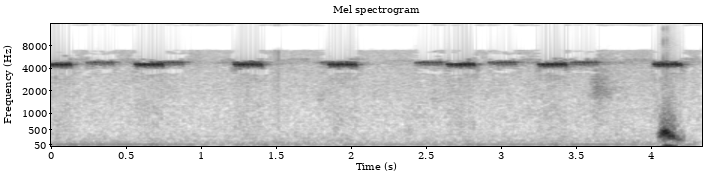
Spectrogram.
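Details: Cricket chirping: high, shrill trilled bursts, each under half a second, repeating roughly twice a second at a steady pitch, with one dull thump near the end.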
